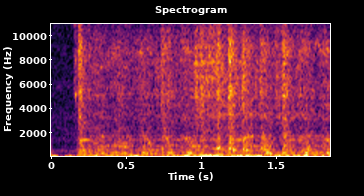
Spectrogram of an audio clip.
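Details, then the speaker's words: 1997 Chevrolet Camaro rescued from the crusher, first start attempt, fuel pump heard priming: cranks and catches with uneven, stumbling pulses, firing only a cylinder or two, never running; misfire. "oo it's definitely uh sounds like she's trying to go like it's firing on a cylinder or two but just not enough to"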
